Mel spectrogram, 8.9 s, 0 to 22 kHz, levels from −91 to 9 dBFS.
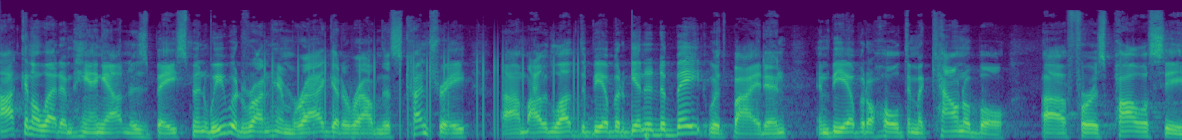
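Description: At 0.73 and 1.58 s the sound skips ahead, likely a dropped buffer (overrun) losing a short chunk. The waveform shows a hard splice, and the spectrogram a thin vertical line. From 1.98 to 4.39 s a train of clicks, about 11 per second and irregularly spaced, ticks through everything, including pauses. These show as repeated vertical streaks and sharp spikes standing well above the signal. Within it, at 3.22 s, and again at 4.74 and 6.81 s, further skips occur. The last two are longer, around 70 ms, so more of the sound is lost.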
